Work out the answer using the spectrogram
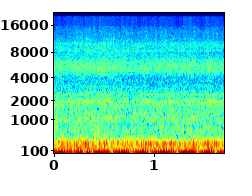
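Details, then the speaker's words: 1998 Honda CBR600, slow to fire, carbs possibly needing sync: low, steady idle with an uneven, lumpy beat and small dips; rough idle, owner suspects lean condition, smooths slightly with a touch of choke. "so it runs but it has a little bit of roughness to it and I think that is because of a lean"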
